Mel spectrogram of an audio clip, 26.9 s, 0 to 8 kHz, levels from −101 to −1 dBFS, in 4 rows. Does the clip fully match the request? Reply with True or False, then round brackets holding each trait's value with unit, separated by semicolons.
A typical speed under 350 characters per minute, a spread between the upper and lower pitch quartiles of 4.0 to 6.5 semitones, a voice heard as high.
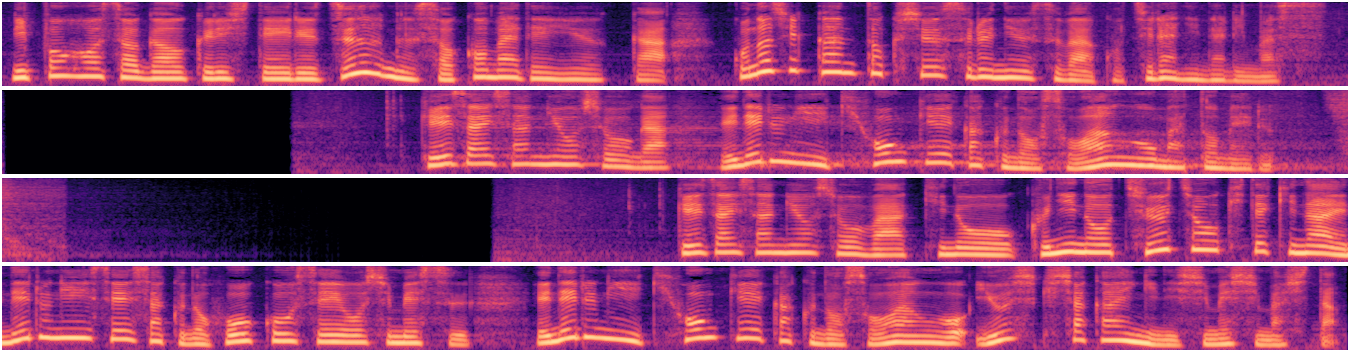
False (265 characters per minute; 7.0 semitones; 210 Hz)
